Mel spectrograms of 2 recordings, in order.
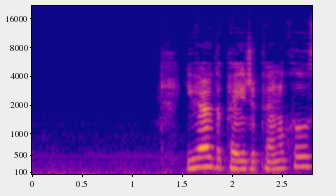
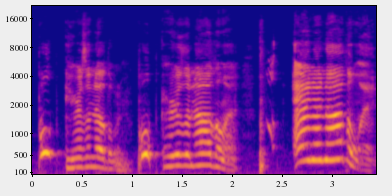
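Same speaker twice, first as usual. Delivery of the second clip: "boop" popped out louder and higher each time, last one much higher; mock baby-popping build-up; 5 semitones higher, 11 dB louder than usual. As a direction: build it up like babies popping out one after another, ending high and loud. Mocking babies coming back to back.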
